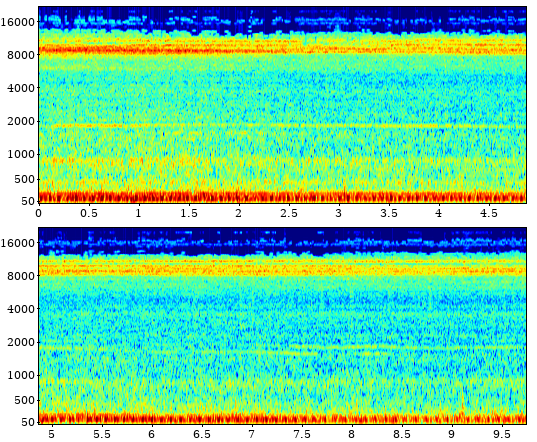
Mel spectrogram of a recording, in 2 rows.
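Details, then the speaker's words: 1978 Pontiac Trans Am, 455 Olds big block with Quadrajet carburetor, cold start while warming up: steady, even, slightly raised fast idle with deep smooth exhaust beat; choke set correctly and slowly opening; normal cold fast idle. "funny as soon as you kick that thing on that choke went exactly where it needed to be it slowly start to open up warming up"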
